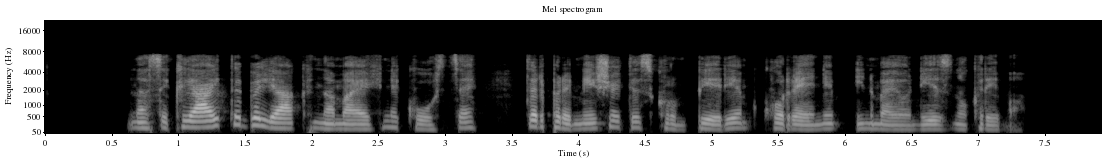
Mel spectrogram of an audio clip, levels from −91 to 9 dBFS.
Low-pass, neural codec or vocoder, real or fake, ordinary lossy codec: 7.2 kHz; codec, 16 kHz, 16 kbps, FreqCodec, smaller model; fake; none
